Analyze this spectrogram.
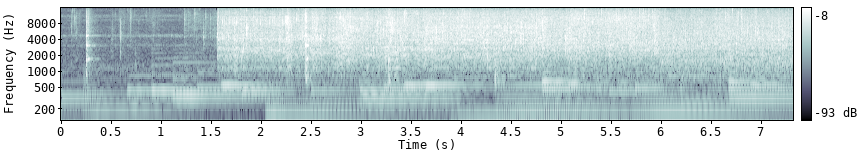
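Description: Spiced chicken thigh pieces sizzling in hot oil in a nonstick frying pan, the sizzle starting suddenly about a second and a half in as the chicken goes into the pan, then stirred with a spatula. Soft background music with piano-like notes plays throughout.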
